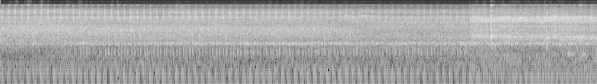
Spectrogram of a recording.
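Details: Beat Eco injected scooter with an owner complaint of high fuel use, running after the fuel pump filter is checked with pressure normal, steady even idle with a low pulse around four firings a second and no knocks; normal idle.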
